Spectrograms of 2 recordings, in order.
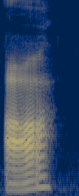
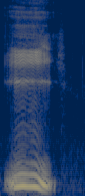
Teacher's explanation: of the tongue in the mouth say ah and then II your tongue is low for ah a large volume and high for II a small volume as you raise your tongue toward the roof of your mouth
